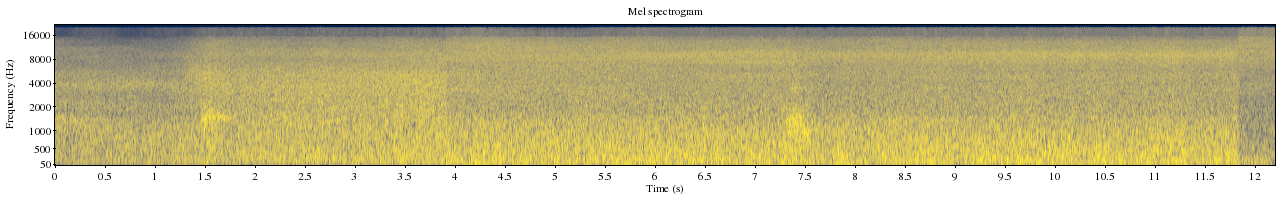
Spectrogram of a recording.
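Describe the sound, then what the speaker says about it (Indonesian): Curug Sawer, a waterfall about 35 metres high in heavy flow, roars as a loud, steady, broadband rush of falling water that holds without a break throughout. "Curug Sawer dengan ketinggiannya sekitar 35 meter, pada saat MTA Traveler datang memang sedang sangat deras."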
